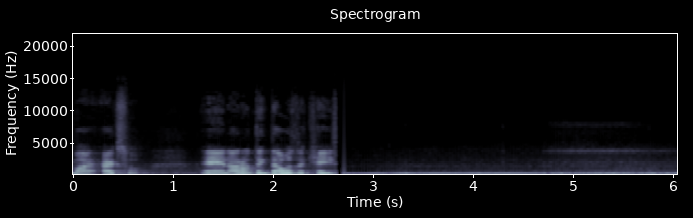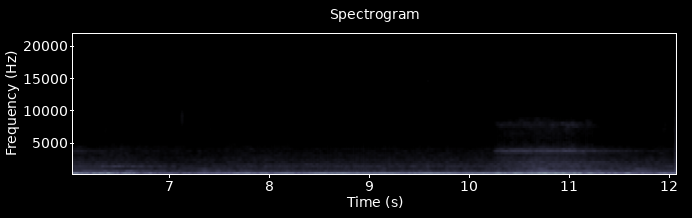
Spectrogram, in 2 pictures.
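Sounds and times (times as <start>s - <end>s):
car low rumble: 2.7s - 12.0s.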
